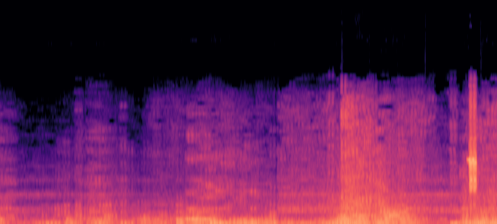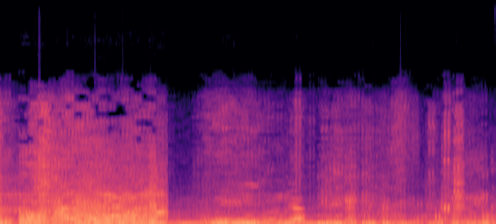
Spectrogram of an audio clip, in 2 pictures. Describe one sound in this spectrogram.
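A large beast snarls and roars close by.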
